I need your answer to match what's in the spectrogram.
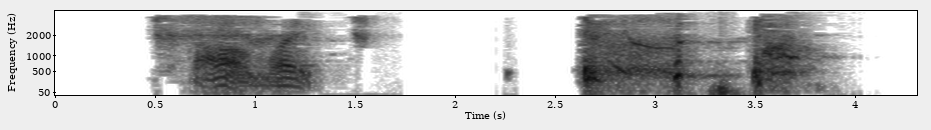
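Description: Someone coughs: one long, harsh cough, a brief pause, then a quick cluster of two or three more rough coughs, loud and throaty.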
